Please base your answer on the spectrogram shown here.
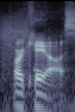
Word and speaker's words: Archaos: Archaos is how you say that.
